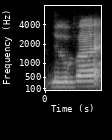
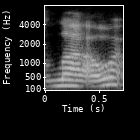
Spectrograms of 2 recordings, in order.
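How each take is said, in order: First: It is said as two syllables, like 'luva'. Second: It is said as one syllable, like 'low'. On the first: "how you actually pronounce it in German" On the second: "which is my maiden name"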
